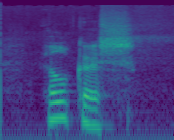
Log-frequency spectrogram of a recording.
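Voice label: "ulcus", Dutch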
